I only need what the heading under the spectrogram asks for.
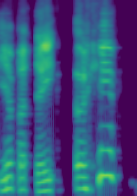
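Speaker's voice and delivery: high voice breaking mid-word. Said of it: "that was an actual voice crack".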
